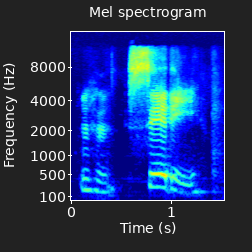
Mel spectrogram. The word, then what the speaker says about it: city: city american pronunciation water city so what are we talking about today this is called the flap t can you say that flap tea the tip of your tongue goes up stays and then comes down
